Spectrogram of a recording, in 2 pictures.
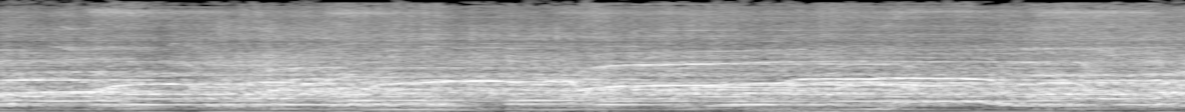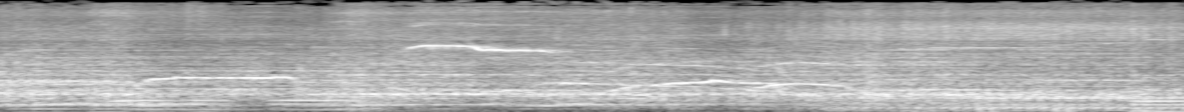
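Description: A girl singing into a handheld microphone over music, holding long notes that glide up and down.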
